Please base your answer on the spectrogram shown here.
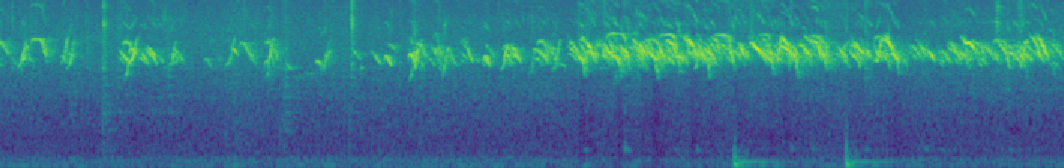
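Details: Colour chicks, thirsty poultry babies wanting water, chirp in a dense high chorus that grows louder halfway through; two sharp knocks sound in the background.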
